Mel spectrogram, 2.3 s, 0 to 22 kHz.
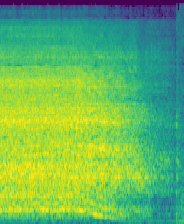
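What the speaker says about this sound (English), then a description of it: "the Ace will blend the soup by pulsing in 7-second intervals" An Ace blender whirs loudly while blending vegetable soup, a dense continuous motor roar that holds steady and then winds down and fades over its last second, with no talking.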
